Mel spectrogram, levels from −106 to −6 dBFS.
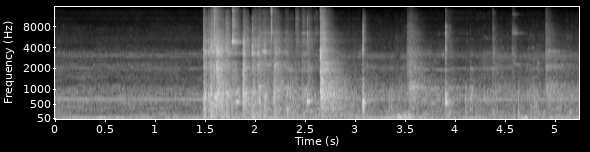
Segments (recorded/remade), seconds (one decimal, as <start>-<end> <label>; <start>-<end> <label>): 0.0-3.1 remade; 3.1-3.6 recorded; 3.6-4.4 remade; 4.4-5.2 recorded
